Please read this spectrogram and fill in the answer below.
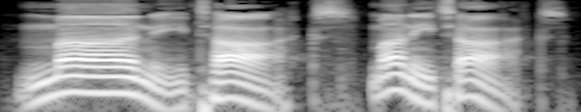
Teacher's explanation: notice that syllable stress. Strong, weak, strong.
